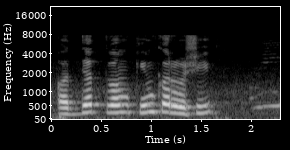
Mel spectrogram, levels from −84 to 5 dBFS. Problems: none marked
